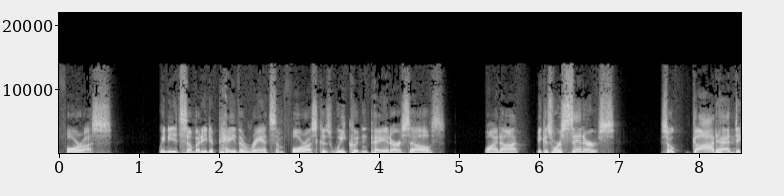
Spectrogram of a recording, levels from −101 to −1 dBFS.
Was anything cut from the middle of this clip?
no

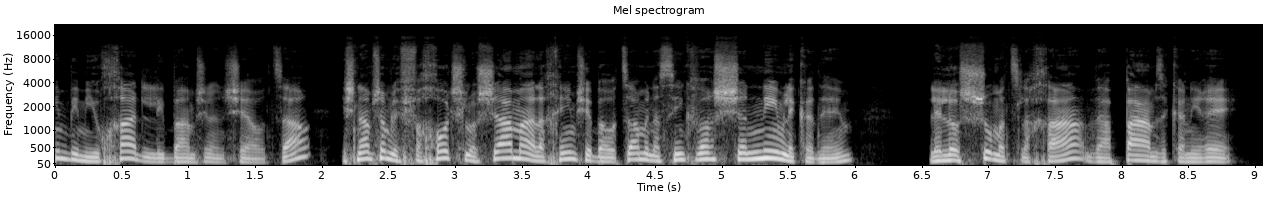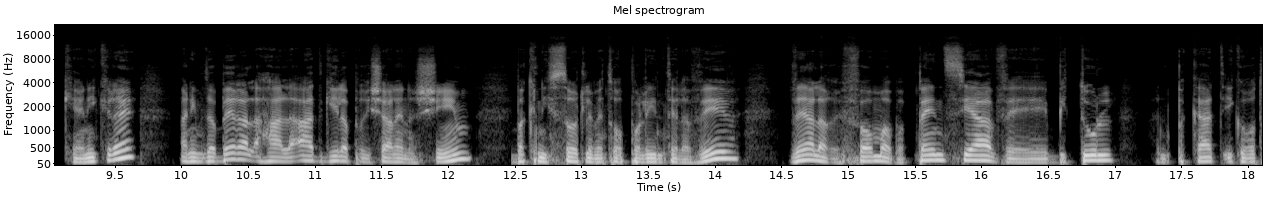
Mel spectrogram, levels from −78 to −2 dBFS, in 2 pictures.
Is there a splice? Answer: yes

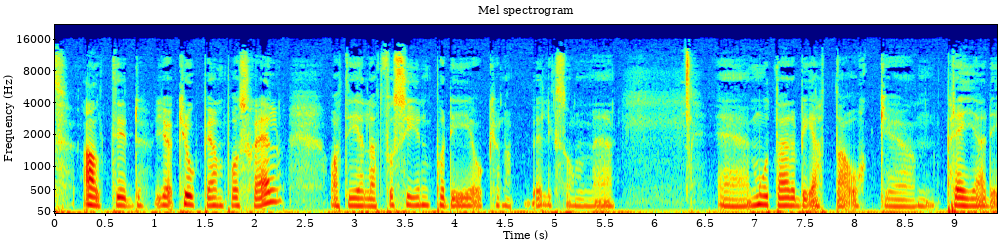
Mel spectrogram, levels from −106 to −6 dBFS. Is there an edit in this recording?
no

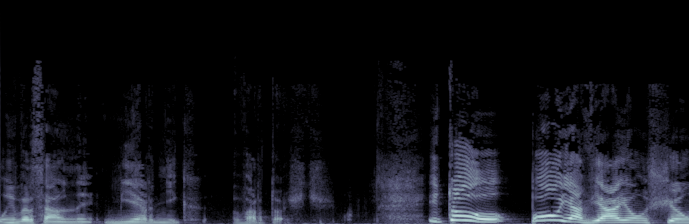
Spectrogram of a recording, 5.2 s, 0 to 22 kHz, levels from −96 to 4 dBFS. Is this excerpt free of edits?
yes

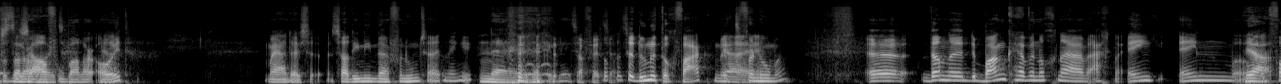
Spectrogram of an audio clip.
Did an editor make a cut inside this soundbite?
no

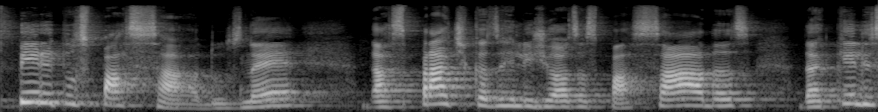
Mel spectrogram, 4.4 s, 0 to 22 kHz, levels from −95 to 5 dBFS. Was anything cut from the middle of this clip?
no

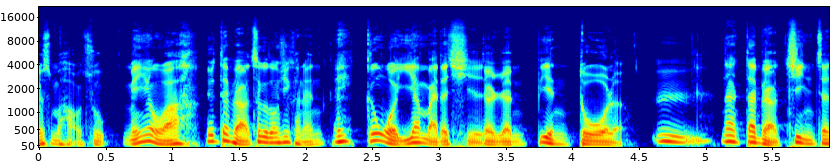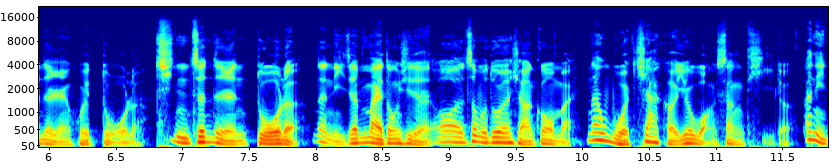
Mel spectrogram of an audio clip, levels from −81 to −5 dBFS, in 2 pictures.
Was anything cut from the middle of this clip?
no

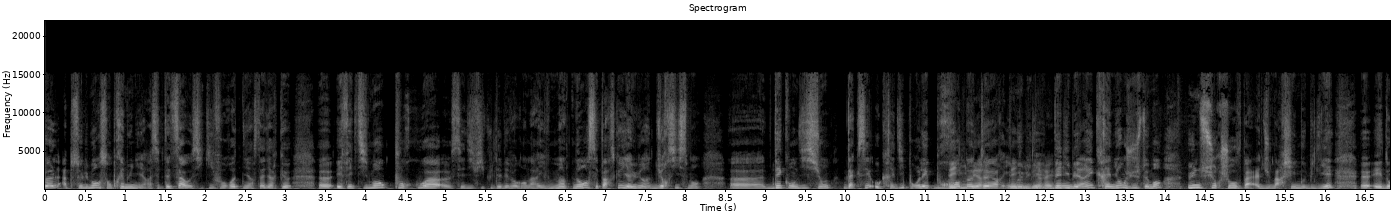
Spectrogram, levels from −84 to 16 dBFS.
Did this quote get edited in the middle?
yes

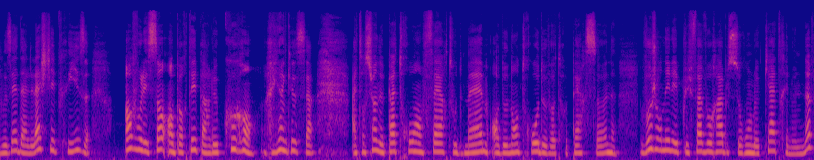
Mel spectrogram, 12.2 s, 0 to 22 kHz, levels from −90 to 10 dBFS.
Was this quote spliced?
yes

